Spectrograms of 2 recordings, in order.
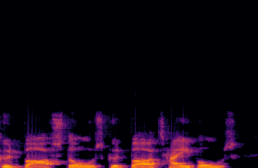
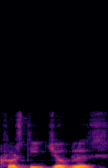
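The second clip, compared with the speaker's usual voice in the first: clumsy, off-target, terrible put-on Geordie accent. Repeating a name he was just reminded of, in a terrible Geordie accent. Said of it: "that's a fucking Geordie accent".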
